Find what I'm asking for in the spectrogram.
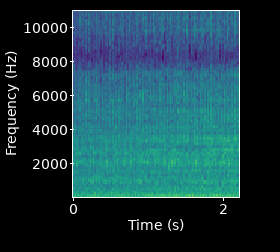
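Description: A Kubota B2140s compact tractor's three-cylinder engine runs at a steady idle, a close, even mechanical chatter with a constant knocking pulse and no voices over it.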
